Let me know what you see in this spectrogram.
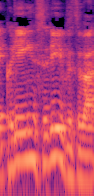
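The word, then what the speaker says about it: Greensleeves: で、クリーンスリーブズはね、えっと、ここ S で終わってるんだけど、発音記号的にはこれは Z ってなってますね。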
